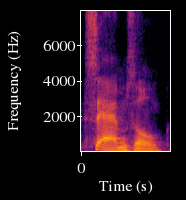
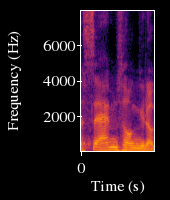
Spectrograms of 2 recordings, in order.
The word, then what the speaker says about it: 삼성: 전까지만 해도 삼성이라 그러는데 요즘은요 샘성 하는 사람들도 많이 없어요 요즘은 미국 사람들도 삼성 뭐 안 되면 삼성이라 하든지 삼성이란 우리 한국식 발음을 하는 걸 그들도 당연히 그렇게 해야 하는 것으로 생각하고 있습니다 자 어찌됐든 삼성전자 등 그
